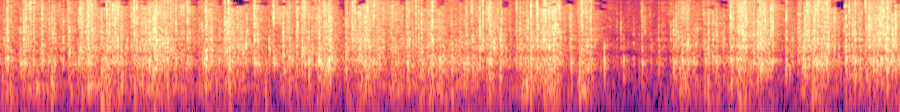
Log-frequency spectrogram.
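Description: A hand-sized, colorful Zinga Lala plastic foil chips packet, hollow and partly filled with puffed corn snacks, is squeezed by bare fingertips that crinkle and rub it. The result is a dense, continuous, bright crackling with almost no low end, rising and falling in waves with a brief quieter dip midway.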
